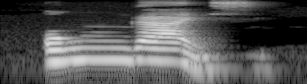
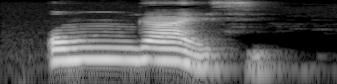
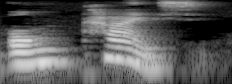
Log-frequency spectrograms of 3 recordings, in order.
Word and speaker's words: 恩返し: 这里有一个发音上的变化，要特别留意，那就是“ 返し” 报答这个字，因为这个字的前面多了“ 恩” 恩惠这个字，所以“ 返し” 的第一个字的发音要从清音的“ 卡” 变成了浊音的“ 嘎”，所以正确发音是“ 恩返し”，“ 恩返し”，“ 恩返し”，而不是念成“ 恩返し”。这个发音上的变化要特别留意一下。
